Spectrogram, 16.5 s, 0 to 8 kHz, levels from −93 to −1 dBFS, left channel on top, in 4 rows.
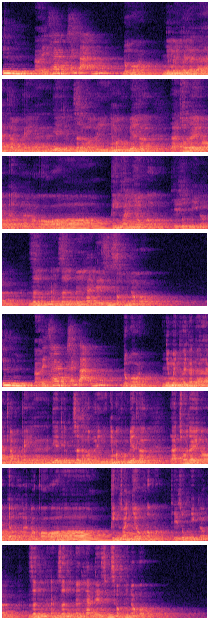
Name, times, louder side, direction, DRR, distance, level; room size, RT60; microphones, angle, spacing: voice 1, 0.0-2.2, equal, 40° right, 0 dB, 1.7 m, -19 dB
voice 2, 0.7-1.0 2.4-2.8 3.2-10.2 10.4-11.4 11.7-12.6 12.9-15.2, right 1 dB, 70° right, 2 dB, 5.7 m, -22 dB
24.0 x 13.5 x 9.9 m, 2.7 s
head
